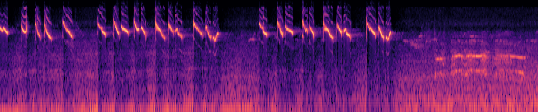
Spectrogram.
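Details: Pleci dakun, an Oriental white-eye described as still original, gives about eight seconds of quick, piercing, down-slurred whistled notes in tight groups, then falls quiet amid soft background noise.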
